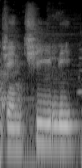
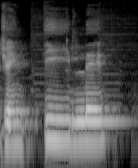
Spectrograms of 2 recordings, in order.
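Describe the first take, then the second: First: The t is softened into a ch-like sound. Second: The t is a plain, crisp t sound. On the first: The speaker calls it wrong. "não falar gentile" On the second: The speaker calls it right. "O som do T normal mesmo. Eu tenho que falar"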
